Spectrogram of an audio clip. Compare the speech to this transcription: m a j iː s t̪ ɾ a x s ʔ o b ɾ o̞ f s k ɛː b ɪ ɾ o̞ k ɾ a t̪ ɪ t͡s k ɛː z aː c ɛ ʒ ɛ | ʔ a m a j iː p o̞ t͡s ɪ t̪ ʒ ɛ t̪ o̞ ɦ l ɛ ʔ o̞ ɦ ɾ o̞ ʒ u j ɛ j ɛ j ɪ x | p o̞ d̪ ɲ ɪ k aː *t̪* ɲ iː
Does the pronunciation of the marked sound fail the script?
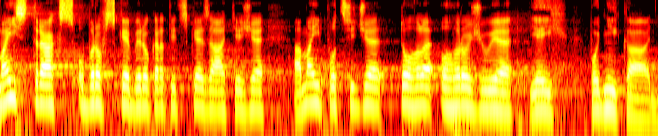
yes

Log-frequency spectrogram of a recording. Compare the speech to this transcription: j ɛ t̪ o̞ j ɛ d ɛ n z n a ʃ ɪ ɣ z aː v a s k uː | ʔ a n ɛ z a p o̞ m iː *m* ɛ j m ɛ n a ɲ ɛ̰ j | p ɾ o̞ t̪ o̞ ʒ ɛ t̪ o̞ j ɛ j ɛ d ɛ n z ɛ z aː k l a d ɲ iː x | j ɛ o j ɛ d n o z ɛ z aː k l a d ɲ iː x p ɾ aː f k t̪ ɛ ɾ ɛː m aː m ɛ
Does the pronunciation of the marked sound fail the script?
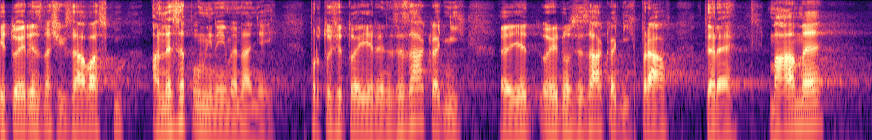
yes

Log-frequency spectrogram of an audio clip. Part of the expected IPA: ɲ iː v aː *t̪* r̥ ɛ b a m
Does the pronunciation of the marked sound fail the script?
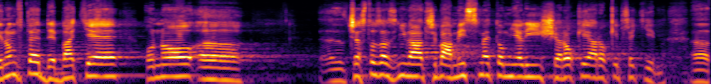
no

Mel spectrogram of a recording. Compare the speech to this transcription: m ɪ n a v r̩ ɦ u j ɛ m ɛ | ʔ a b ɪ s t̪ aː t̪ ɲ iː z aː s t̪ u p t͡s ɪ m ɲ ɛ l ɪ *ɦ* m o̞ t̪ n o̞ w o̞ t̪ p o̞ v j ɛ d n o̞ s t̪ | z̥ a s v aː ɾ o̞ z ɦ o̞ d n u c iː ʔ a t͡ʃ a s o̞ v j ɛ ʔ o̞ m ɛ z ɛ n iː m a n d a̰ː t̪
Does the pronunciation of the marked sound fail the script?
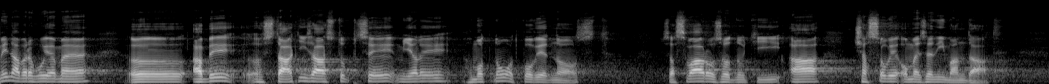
no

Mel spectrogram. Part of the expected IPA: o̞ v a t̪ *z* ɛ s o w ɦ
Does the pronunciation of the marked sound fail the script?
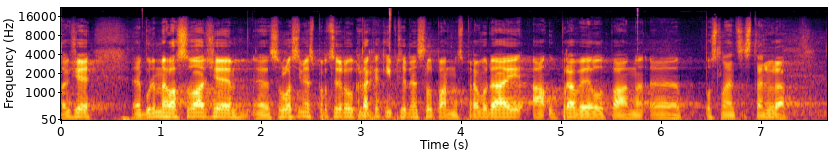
yes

